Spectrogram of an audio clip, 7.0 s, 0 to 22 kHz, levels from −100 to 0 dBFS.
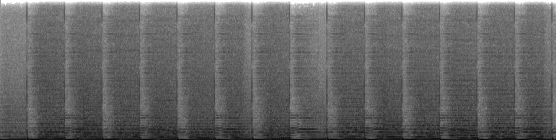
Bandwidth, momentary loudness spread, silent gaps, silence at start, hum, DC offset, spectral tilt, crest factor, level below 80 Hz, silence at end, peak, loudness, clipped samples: over 20 kHz; 2 LU; none; 0 s; none; under 0.1%; -4.5 dB/octave; 6 dB; -10 dBFS; 0 s; 0 dBFS; -8 LUFS; 0.3%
